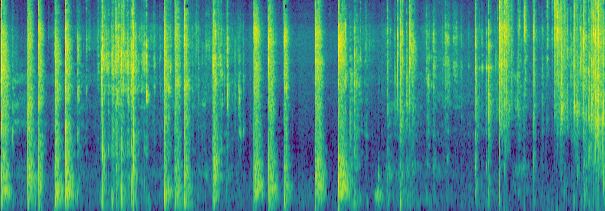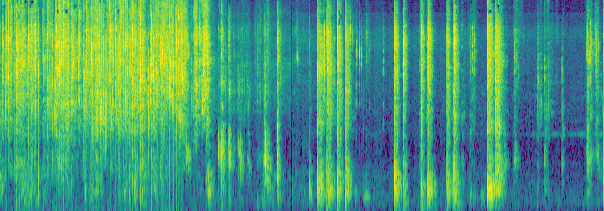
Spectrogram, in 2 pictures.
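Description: Crinkly plastic lollipop wrapper being peeled and crumpled by hand: many sharp crackles and clicks, with a longer, denser run of crinkling in the middle.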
